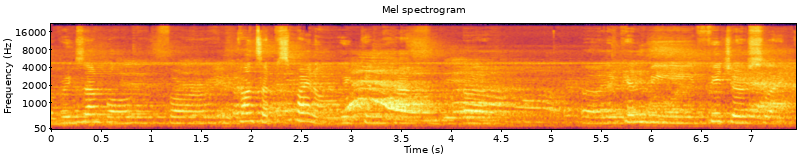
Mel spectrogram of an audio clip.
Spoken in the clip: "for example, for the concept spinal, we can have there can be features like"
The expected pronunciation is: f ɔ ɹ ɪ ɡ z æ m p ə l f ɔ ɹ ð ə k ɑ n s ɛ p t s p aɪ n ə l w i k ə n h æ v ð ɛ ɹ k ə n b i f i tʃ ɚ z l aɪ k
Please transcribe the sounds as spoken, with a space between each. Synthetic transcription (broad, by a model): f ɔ ɹ ɪ ɡ z æ m p ə l f ɔ ɹ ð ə k ɑ n s ɛ p t s f aɪ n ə l w i k ə n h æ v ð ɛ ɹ k ə n b i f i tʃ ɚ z l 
